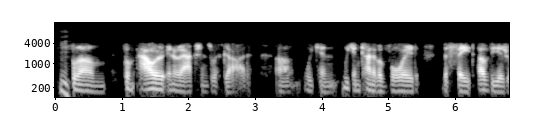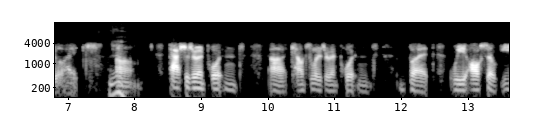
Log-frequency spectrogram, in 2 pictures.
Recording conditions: phone line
